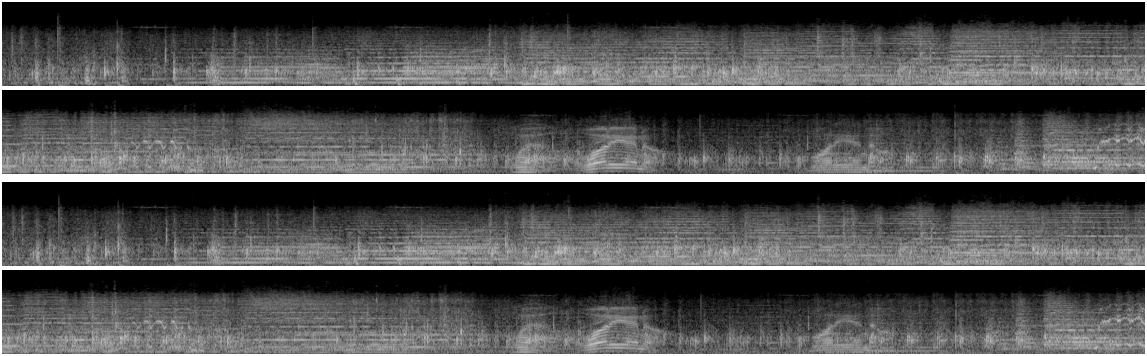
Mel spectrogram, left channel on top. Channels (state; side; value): noise; right; rumble, 21 dB below the sound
